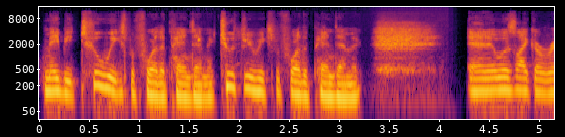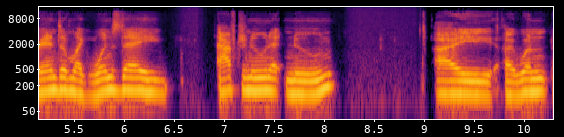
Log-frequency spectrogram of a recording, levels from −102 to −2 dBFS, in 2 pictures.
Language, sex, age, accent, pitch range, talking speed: English, male, 20-39, American, 130-165 Hz, 150 wpm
